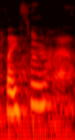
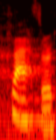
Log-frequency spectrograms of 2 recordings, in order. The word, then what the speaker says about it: Placer: Am I saying it right? Placer Plaster Placer sorry people who don't live in Plaster County but maybe live a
